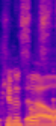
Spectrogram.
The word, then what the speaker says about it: Kennesaw: Kennesaw State. – Oh, Kennesaw State.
